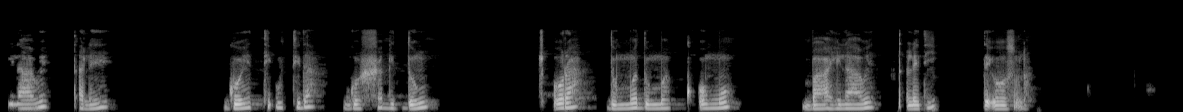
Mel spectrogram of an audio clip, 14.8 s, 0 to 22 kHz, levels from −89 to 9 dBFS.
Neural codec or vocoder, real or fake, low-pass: none; real; 7.2 kHz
